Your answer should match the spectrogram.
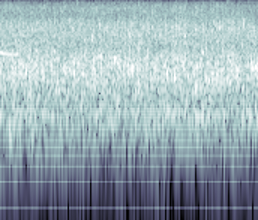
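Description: A flowing creek in a calm natural setting, a soft, steady rush of running water with an even hiss and no pauses, fairly quiet and heard alone.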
